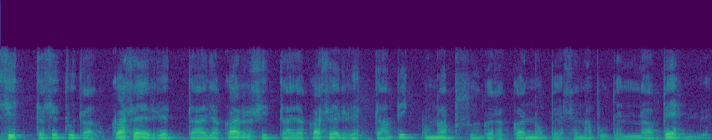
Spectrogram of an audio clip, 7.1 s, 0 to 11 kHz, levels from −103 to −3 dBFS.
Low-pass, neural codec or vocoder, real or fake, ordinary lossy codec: 7.2 kHz; none; real; none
